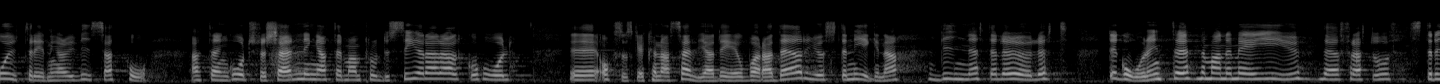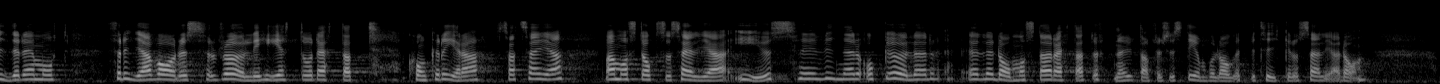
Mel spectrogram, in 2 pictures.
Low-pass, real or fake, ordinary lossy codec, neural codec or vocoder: none; real; none; none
